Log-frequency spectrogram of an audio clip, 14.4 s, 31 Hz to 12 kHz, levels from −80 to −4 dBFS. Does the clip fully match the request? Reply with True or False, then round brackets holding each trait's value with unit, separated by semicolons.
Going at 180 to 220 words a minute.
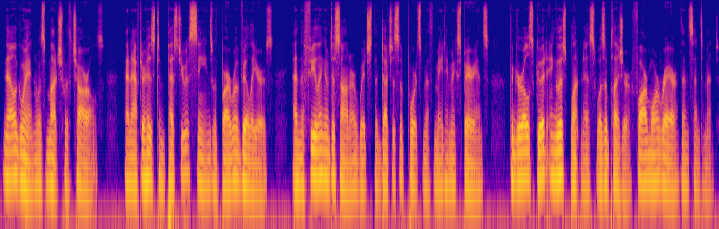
False (165 wpm)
